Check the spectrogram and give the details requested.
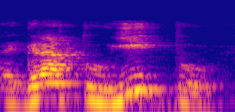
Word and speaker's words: gratuito: Então, se as pessoas saírem por aí e quiserem pronunciar intuito, circuito, gratuito ou fortuito, sem problema nenhum. Nós estamos sugerindo que sejam pronunciadas de acordo com muito, certo?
